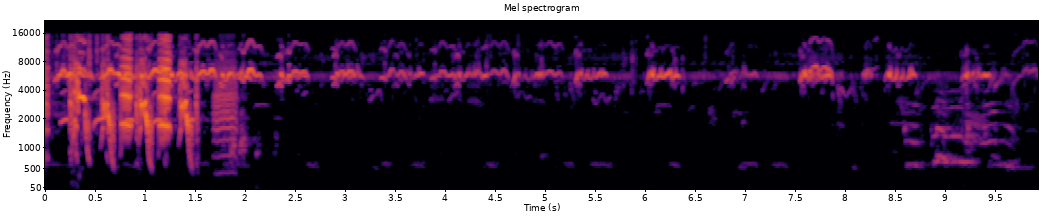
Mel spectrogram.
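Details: Myna chicks calling at feeding time: a loud two-second burst of harsh, rasping squawks, then faint high chirps and soft twitters repeated through the quieter remainder.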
